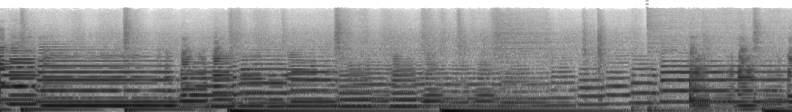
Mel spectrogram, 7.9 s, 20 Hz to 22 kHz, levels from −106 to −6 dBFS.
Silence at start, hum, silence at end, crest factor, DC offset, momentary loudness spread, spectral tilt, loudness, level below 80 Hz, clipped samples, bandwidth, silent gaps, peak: 0 s; none; 0 s; 16 dB; under 0.1%; 10 LU; -7 dB/octave; -21 LUFS; -26 dBFS; under 0.1%; 13 kHz; none; -4 dBFS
